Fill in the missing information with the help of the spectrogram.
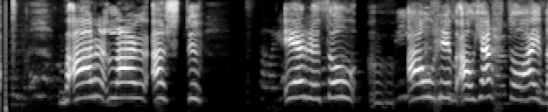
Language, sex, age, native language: Icelandic, female, 18-19, Icelandic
